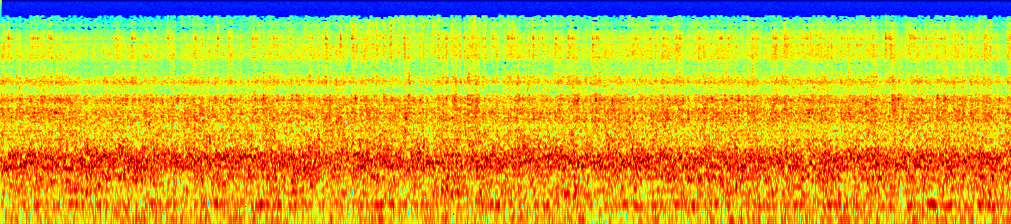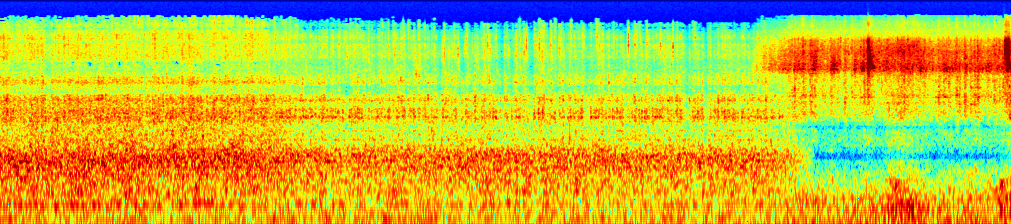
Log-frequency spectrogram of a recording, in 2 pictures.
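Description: Narrowboat engine running steadily as the hull pushes through thin canal ice, with the crunch and crackle of the ice breaking against the hull. Near the end the sound turns brighter, the crackle coming more to the fore.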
